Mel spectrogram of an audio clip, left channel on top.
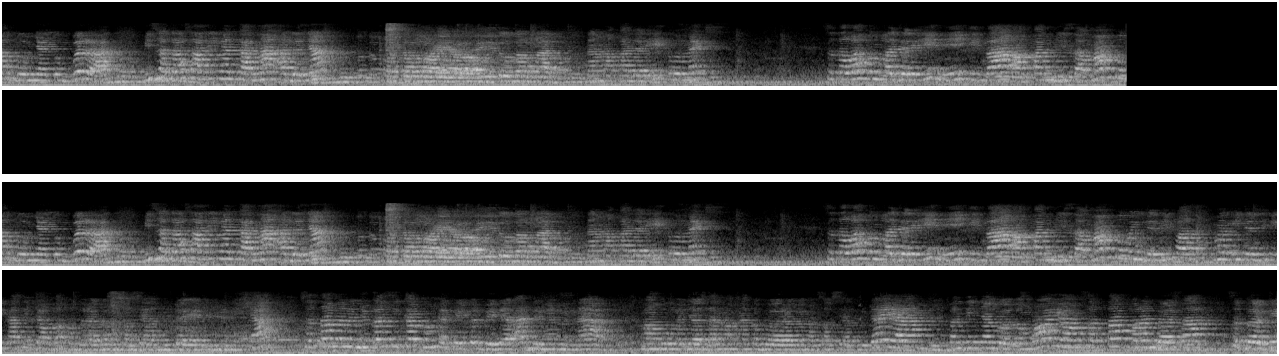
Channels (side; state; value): left; drops out; at 11.2 s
